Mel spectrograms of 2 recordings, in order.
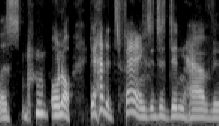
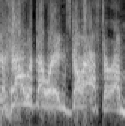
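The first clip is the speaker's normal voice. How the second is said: very high, very loud, frantic losing-it yelling; 11 dB louder than usual. Retelling a wrestling commentator losing it: imitating Roddy Piper yelling. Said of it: "Roddy Piper just starts losing it".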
